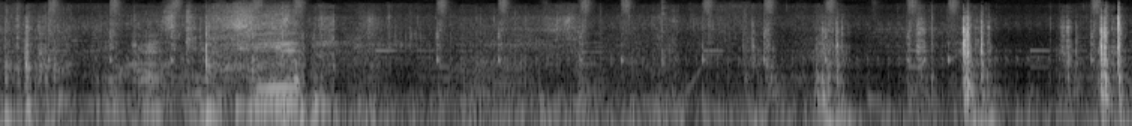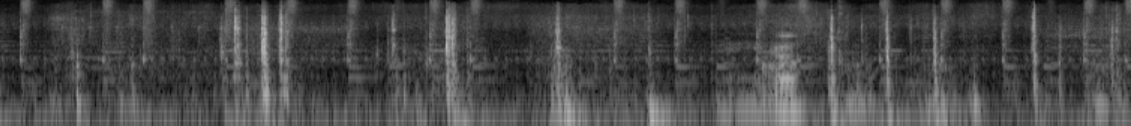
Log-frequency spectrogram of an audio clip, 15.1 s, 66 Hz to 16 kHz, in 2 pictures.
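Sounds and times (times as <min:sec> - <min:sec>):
gear shifter clicking: 0:00.0 - 0:15.0.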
